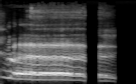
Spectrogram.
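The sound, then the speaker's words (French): A man wearing a mask lets out a long, loud, throaty roar, imitating a wild beast, held for over a second, then a shorter second growl after a brief pause. No words are spoken. “Vous nous entendez, vous l'entendez rugir, et moi au micro, je suis la meilleure larmbar pour arbitrer cette bastonnade, cette bataille des titans, et bien sûr pour m'accompagner qui rugit sous son masque, le … des podcasts”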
